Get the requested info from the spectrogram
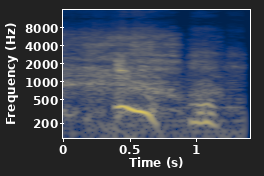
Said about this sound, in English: Obscenities came out of my inhuman pursuers in guttural growls, exploding like fire, spraying molten slugs that were once steel and irony at me.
